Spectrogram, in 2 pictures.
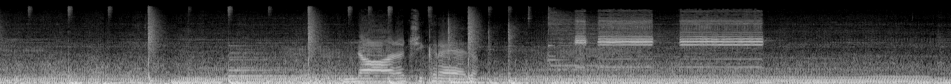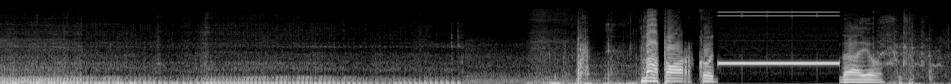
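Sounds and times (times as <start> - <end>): motorcycle engine running: 0.0 - 14.8
high tone: 5.4 - 7.6.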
